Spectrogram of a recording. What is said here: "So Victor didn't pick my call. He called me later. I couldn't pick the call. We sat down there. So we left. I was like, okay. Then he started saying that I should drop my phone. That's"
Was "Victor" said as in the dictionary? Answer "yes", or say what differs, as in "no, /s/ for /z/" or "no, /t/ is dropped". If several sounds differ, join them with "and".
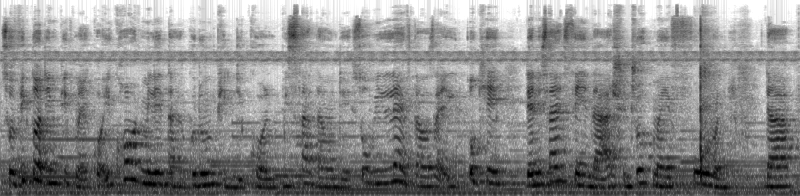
no, /b/ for /v/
